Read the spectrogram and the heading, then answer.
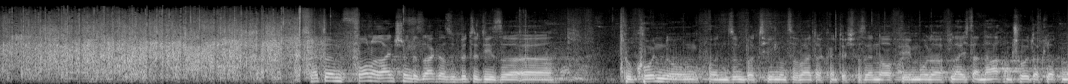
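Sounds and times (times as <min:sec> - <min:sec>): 
audience applause at an anti-fascist conference in Cologne: 0:00.0 - 0:03.4
speech: 0:03.1 - 0:10.6.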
